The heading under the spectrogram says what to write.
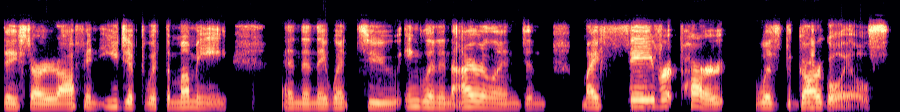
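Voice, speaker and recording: A woman's voice: deep voice, steady tone, a little slow, darkish tone, no room sound, muffled recording. A woman in a casual podcast book discussion, talking hesitantly with many fillers. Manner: hesitant, lots of fillers and "you know". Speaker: podcast panelist.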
